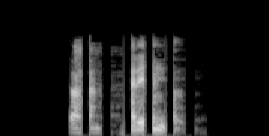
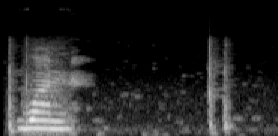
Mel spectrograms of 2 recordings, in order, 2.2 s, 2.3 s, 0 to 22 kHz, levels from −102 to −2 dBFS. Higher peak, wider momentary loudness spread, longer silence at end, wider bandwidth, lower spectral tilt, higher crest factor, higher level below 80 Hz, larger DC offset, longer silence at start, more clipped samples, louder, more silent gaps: about the same, -2 dBFS vs -4 dBFS; second, 14 LU vs 22 LU; first, 0.75 s vs 0.4 s; first, 7.6 kHz vs 6.4 kHz; second, -4.5 dB/octave vs -8 dB/octave; first, 26 dB vs 20 dB; about the same, -62 dBFS vs -60 dBFS; neither; first, 0.55 s vs 0.05 s; neither; second, -24 LUFS vs -19 LUFS; first, 0.86-0.91 s vs none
